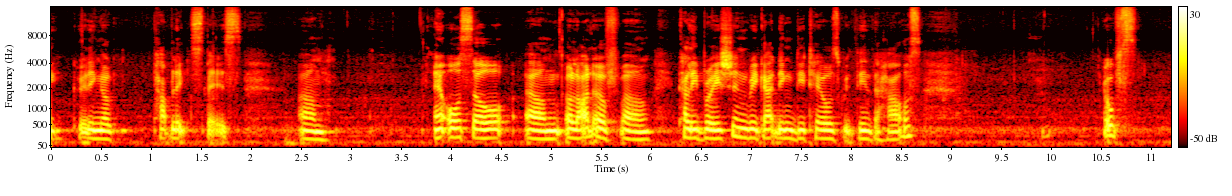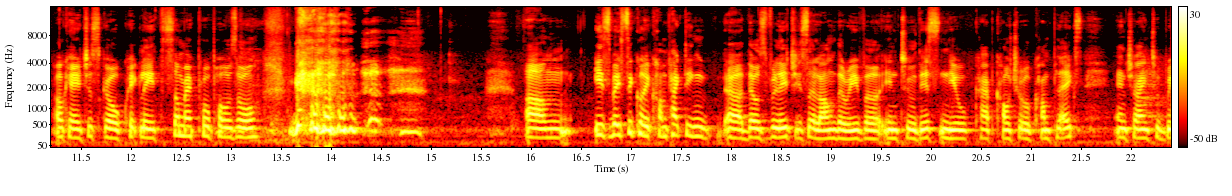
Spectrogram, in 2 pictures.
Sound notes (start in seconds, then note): 13.6 laughter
